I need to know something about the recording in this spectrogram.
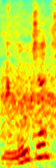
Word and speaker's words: Nugent: I think they pronounce it Nugent.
